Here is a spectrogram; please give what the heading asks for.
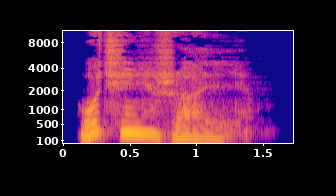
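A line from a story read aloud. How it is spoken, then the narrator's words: Sigh. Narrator (Russian): вздохнул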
